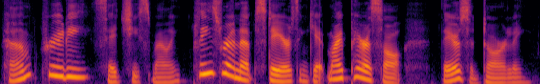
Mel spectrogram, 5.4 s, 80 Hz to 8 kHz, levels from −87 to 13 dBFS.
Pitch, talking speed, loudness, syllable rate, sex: 195 Hz, 165 wpm, -18 LUFS, 4.8 syllables/s, female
